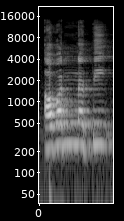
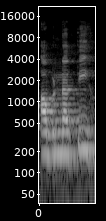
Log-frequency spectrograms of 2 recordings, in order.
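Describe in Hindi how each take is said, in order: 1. बीच की 'न' ध्वनि दोहरी है। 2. बीच की 'न' ध्वनि एकल है। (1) "अवन्नति न होकर" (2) "अवनति होगा"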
